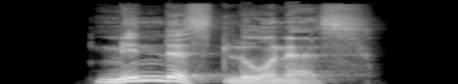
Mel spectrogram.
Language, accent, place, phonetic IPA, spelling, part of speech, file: German, Germany, Berlin, [ˈmɪndəstˌloːnəs], Mindestlohnes, noun, De-Mindestlohnes.ogg
- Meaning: genitive singular of Mindestlohn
